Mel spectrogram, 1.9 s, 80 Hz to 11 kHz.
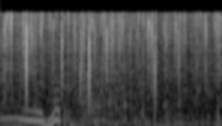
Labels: {"label": "biophony, cascading saw", "recorder": "SoundTrap 600 or HydroMoth"}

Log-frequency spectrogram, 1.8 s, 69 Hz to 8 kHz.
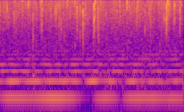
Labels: {"label": "biophony, midshipman", "recorder": "SoundTrap 500"}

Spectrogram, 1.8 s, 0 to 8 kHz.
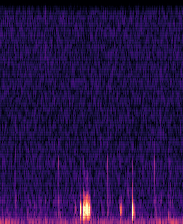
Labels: {"label": "biophony, knock croak", "recorder": "SoundTrap 300"}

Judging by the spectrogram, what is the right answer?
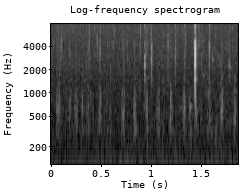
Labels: {"label": "biophony, knock croak", "recorder": "SoundTrap 300"}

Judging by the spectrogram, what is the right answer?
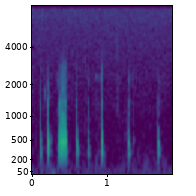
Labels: {"label": "biophony, knock croak", "recorder": "SoundTrap 300"}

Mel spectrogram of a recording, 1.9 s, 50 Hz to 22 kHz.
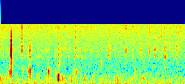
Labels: {"label": "biophony, grazing", "recorder": "SoundTrap 600 or HydroMoth"}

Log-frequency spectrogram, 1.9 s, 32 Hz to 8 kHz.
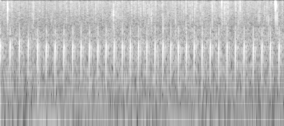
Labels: {"label": "biophony, rattle", "recorder": "SoundTrap 500"}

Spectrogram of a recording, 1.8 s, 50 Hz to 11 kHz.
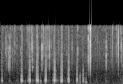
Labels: {"label": "biophony, knock croak", "recorder": "SoundTrap 300"}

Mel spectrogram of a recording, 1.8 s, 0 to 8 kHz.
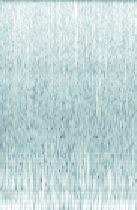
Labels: {"label": "biophony", "recorder": "SoundTrap 300"}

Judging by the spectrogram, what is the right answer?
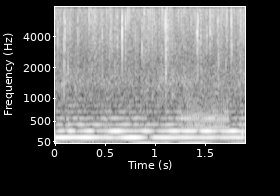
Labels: {"label": "biophony, croak", "recorder": "SoundTrap 500"}
{"label": "biophony, midshipman", "recorder": "SoundTrap 500"}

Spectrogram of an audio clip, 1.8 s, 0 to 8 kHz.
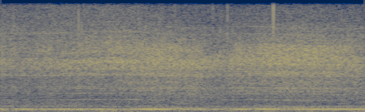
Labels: {"label": "anthrophony, boat engine", "recorder": "SoundTrap 500"}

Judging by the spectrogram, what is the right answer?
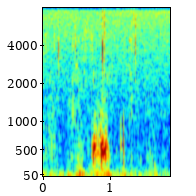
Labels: {"label": "biophony, low growl", "recorder": "SoundTrap 300"}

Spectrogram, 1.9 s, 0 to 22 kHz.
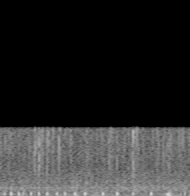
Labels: {"label": "biophony, pulse", "recorder": "SoundTrap 500"}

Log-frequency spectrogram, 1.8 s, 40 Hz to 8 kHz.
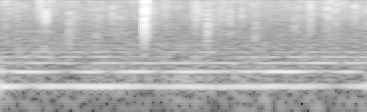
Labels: {"label": "biophony, midshipman", "recorder": "SoundTrap 500"}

